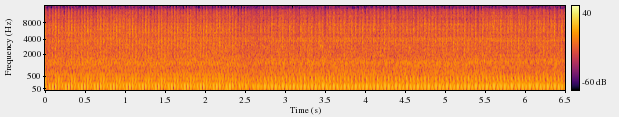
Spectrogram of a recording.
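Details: 1976 Roper ride-on mower with a 2000-year engine, barn find, old and makes a few noises after issues were sorted; loud even chugging about three beats a second with a rough edge briefly changing pitch, cause unknown.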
